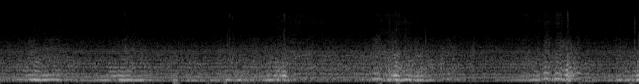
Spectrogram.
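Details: Steady, even humming of honey bees within their hive, a deep sustained drone with faint shifting upper harmonics and small swells of volume.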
